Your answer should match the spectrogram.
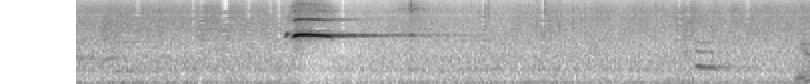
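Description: A single short, high-pitched blast on a dog-training whistle about a second and a half in: the recall signal calling the dog back.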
